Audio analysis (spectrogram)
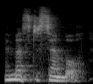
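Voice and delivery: soft, secretive remark to herself; hushed aside. Acted. Lady resolves to hide who she is, hushed aside. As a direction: slip it in under the voice.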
